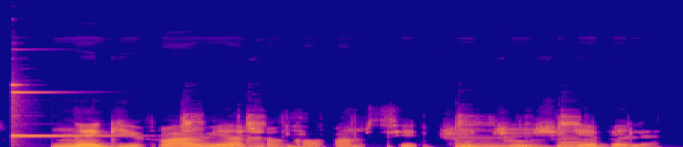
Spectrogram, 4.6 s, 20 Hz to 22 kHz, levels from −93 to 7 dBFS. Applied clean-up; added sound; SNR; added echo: classical method spectral subtraction.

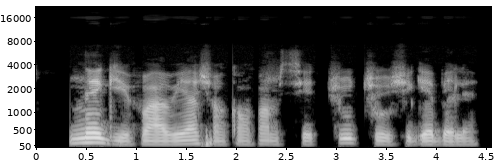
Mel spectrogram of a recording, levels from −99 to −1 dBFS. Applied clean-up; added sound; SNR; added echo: none; none; none; none.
